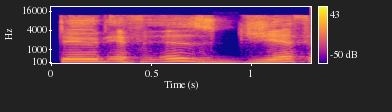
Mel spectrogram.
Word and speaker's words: GIF: So, anyways, yeah, GIF is pronounced GIF. – Sure. – Oh, okay. G I pronounce it heef, like the Spaniards intended to.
